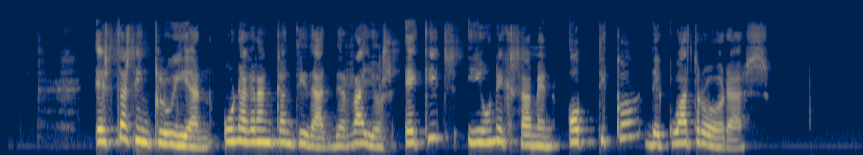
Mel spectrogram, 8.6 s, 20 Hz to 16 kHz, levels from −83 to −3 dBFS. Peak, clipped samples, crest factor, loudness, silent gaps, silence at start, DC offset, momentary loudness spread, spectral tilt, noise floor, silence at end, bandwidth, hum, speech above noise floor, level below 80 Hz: -6 dBFS; under 0.1%; 20 dB; -24 LUFS; none; 0.95 s; under 0.1%; 11 LU; -6 dB/octave; -73 dBFS; 0.95 s; 10 kHz; none; 49 dB; -76 dBFS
